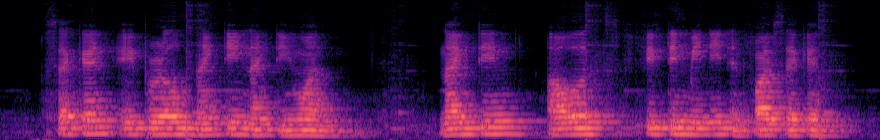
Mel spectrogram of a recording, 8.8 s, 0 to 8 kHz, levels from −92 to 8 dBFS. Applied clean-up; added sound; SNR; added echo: neural separator model SepFormer DNS4.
